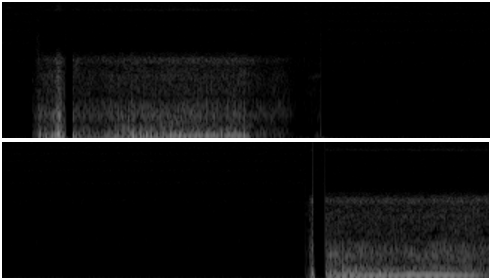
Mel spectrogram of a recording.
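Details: Snoring.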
